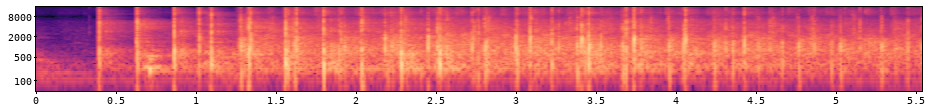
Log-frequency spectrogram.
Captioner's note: applause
